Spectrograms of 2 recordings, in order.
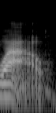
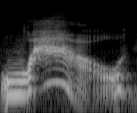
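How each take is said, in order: First: It is said in a flat monotone. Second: It is said with lively, expressive intonation.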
